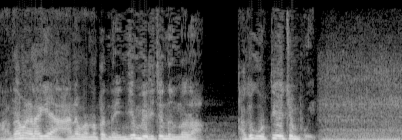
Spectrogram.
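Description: A man speaks loudly and emphatically.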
